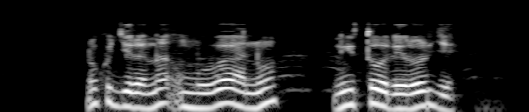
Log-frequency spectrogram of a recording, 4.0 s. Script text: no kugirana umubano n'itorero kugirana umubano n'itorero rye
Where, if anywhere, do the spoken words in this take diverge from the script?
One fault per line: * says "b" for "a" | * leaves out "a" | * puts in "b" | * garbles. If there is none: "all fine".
* leaves out "kugirana umubano n'itorero"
